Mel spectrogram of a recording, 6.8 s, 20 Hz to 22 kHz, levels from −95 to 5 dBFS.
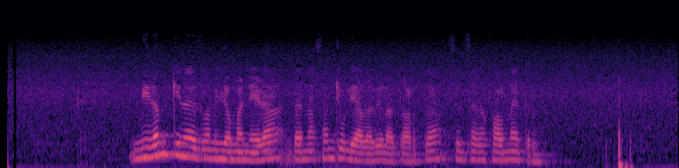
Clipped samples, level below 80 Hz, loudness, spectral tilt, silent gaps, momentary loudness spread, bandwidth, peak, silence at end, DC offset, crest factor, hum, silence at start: under 0.1%; -60 dBFS; -41 LUFS; -6 dB/octave; none; 20 LU; 11 kHz; -22 dBFS; 0 s; under 0.1%; 20 dB; none; 0.05 s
